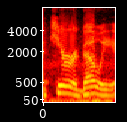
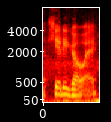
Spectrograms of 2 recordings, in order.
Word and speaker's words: Kirigoe: Like the R was a little bit more. It wasn't Mima Kirigoe. It was like Mima Kirigoe, and I was like, oh, they did it.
